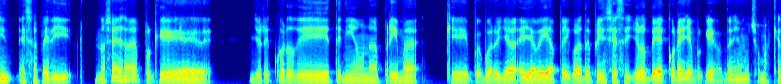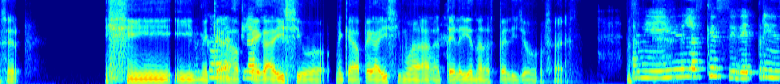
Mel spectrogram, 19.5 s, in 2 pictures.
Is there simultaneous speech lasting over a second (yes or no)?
yes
